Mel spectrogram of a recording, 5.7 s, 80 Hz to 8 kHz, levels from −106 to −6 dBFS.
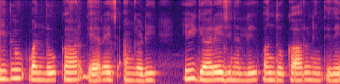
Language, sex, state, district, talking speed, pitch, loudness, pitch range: Kannada, female, Karnataka, Chamarajanagar, 105 wpm, 195 Hz, -18 LUFS, 185-205 Hz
